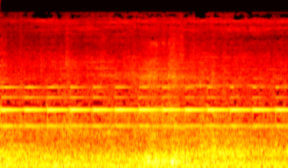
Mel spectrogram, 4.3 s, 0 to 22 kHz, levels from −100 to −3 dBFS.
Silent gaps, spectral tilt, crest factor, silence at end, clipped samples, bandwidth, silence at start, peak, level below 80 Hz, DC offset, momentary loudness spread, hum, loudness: none; -6.5 dB/octave; 16 dB; 0 s; under 0.1%; 16 kHz; 0 s; -4 dBFS; -30 dBFS; under 0.1%; 4 LU; none; -20 LUFS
